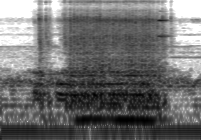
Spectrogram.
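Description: A sewing machine runs in a steady continuous whir for a few seconds while stitching a spiral Senegalese headgear, starting and stopping briefly near the beginning and end.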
